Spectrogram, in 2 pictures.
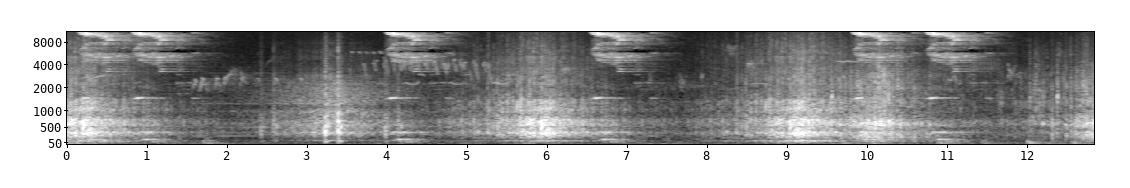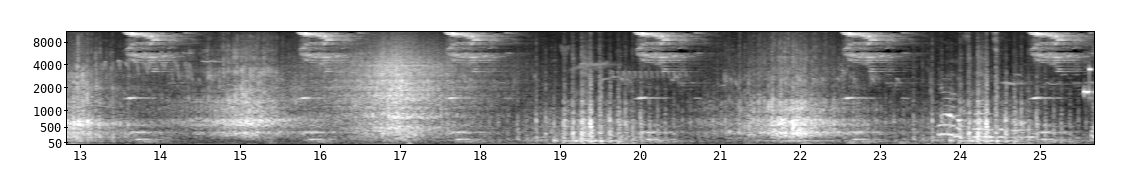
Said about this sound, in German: So, jetzt fahren hier die Skateboards an uns vorbei.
